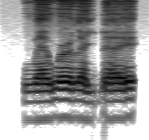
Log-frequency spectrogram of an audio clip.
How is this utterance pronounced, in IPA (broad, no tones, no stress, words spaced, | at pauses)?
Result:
wɛ wə˞lɛjɓɛːe̯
